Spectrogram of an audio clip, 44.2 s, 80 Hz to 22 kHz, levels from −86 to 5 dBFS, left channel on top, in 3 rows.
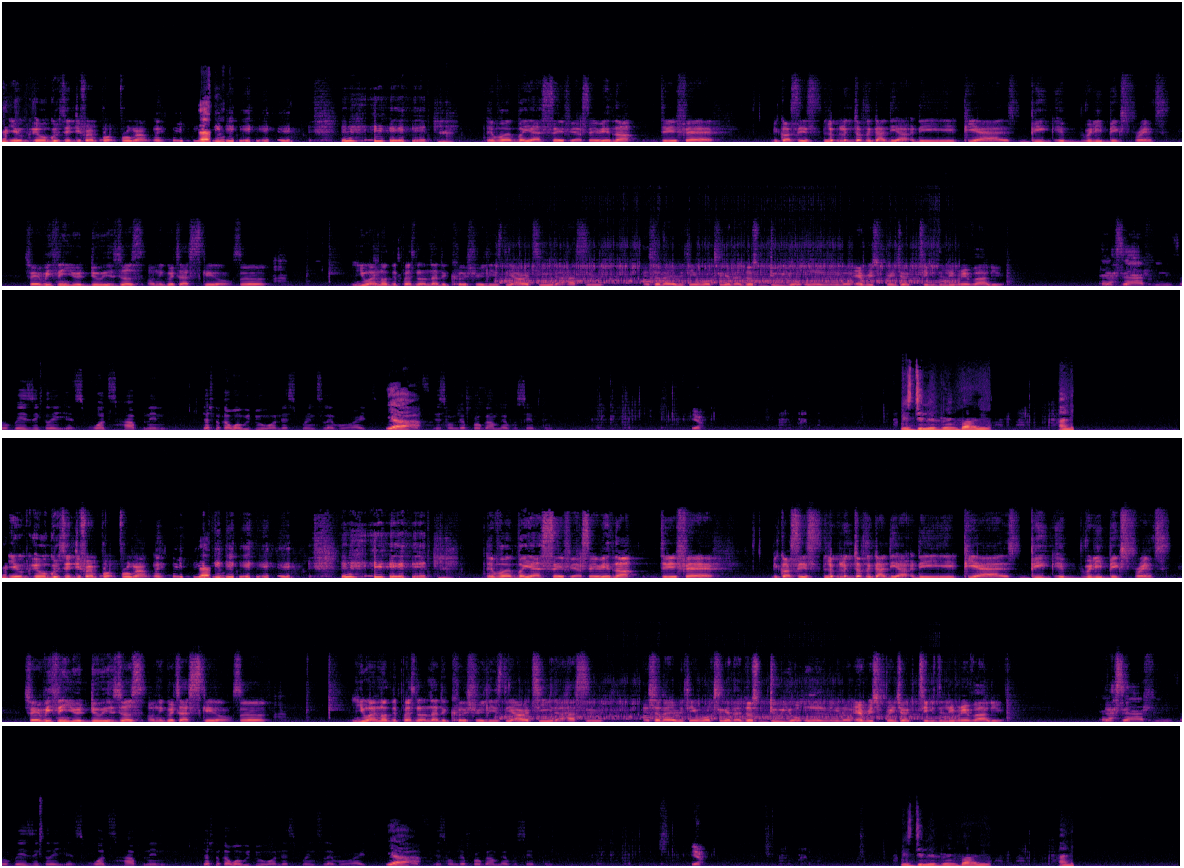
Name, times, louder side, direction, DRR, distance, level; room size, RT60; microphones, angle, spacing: voice 1, 0.1-5.7 6.0-7.9 8.2-9.0 9.6-14.6 15.0-18.1 18.8-22.3 22.8-27.3 28.5-28.8 38.1-38.3, right 2 dB, 90° right, 2.6 m, -33 dB
sound 1, 20.9-26.7, left 2 dB, 15° left, 2.1 m, -45 dB
voice 2, 28.5-31.6 32.0-34.1 34.6-36.4 36.9-37.4 37.9-38.0 39.2-39.6 41.9-42.9, left 2 dB, 50° left, 5.0 m, -47 dB
voice 3, 34.3-34.7 40.7-41.9 42.7-42.9, left 5 dB, 65° left, 0.4 m, -26 dB
head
